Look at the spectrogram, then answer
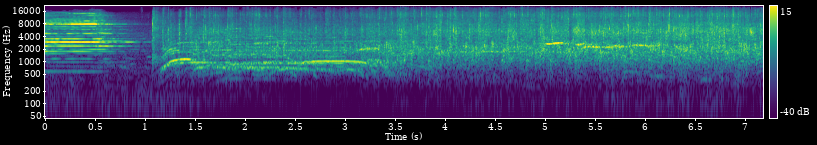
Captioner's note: audience cheers; audience applauds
